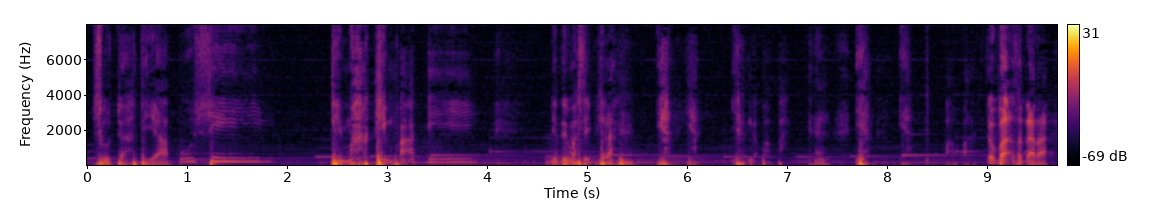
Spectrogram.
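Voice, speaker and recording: A man with a Javanese accent, a pastor preaching a sermon in an animated, joking way. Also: mid-range voice. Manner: animated, joking, acts out quoted voices. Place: church service.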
